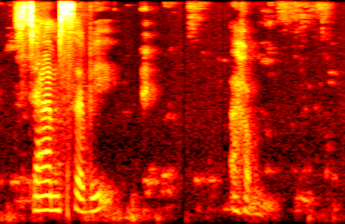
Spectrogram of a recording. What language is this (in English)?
Sanskrit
